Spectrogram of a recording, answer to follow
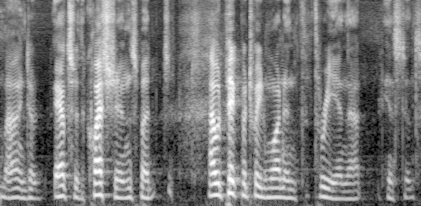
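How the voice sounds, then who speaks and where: A man with a slight Massachusetts accent talks at a medium pitch, leaving long, frequent pauses. His loudness swings widely, and the recording is very clean with a silent background. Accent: Ipswich Massachusetts accent, a little flat. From Ipswich, Massachusetts. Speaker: author and former political staffer. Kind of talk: casual podcast interview.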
